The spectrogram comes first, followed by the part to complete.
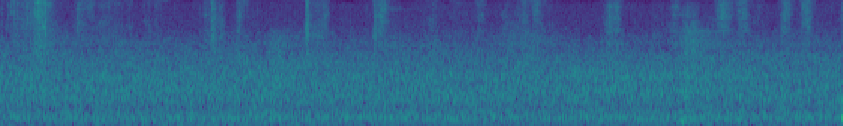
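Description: Quiet steady room noise with faint, light rubbing and ticking sounds as a foam sponge applicator works chrome powder over gel nail tips.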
